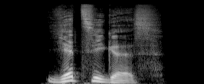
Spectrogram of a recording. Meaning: strong/mixed nominative/accusative neuter singular of jetzig
- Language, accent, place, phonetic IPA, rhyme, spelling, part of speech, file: German, Germany, Berlin, [ˈjɛt͡sɪɡəs], -ɛt͡sɪɡəs, jetziges, adjective, De-jetziges.ogg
